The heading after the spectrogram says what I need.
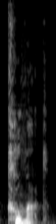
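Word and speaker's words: Kemet: Scholars think maybe the original pronunciation of the word was Khumat.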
